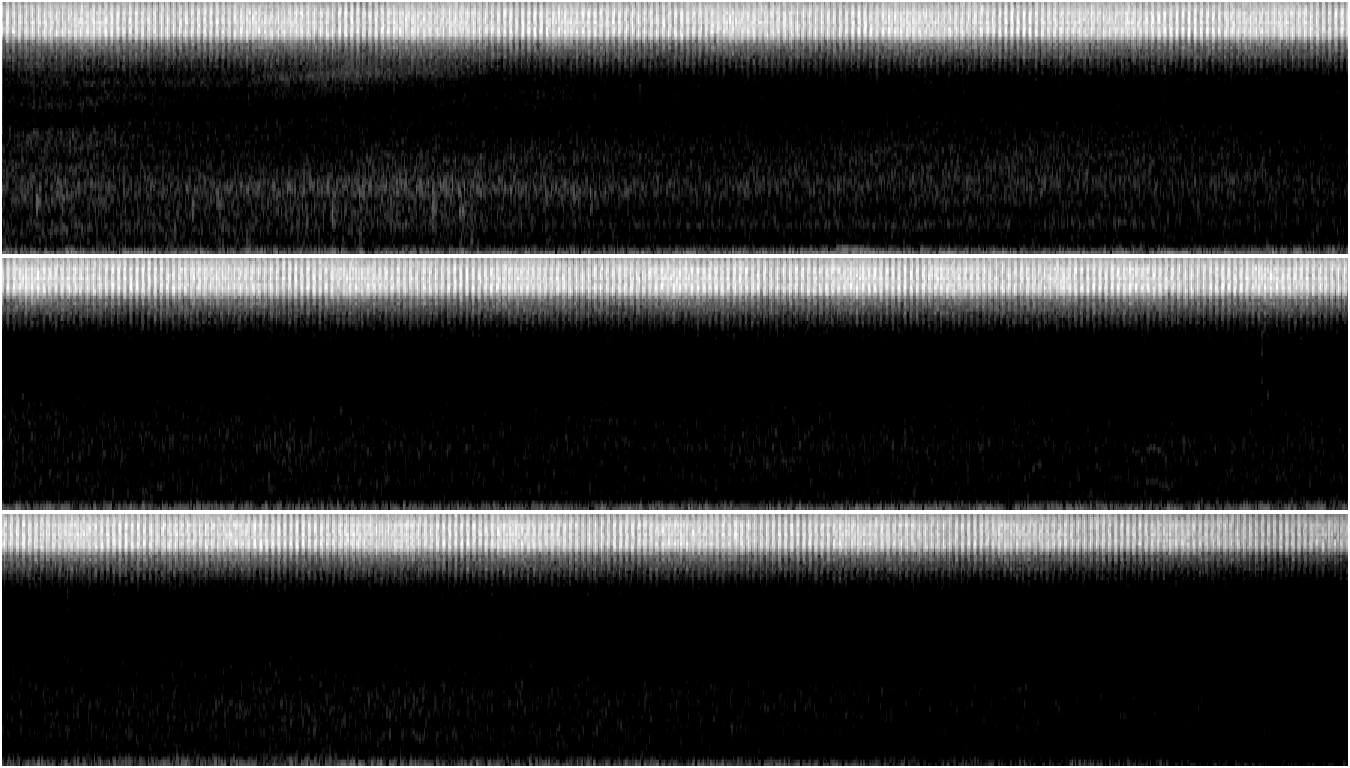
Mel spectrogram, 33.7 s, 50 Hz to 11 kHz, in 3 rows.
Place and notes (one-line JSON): {"title": "Kelmė, Lithuania, night at cemetery", "date": "2019-07-23 23:40:00", "description": "standing at cemetery and listening to night's soundscape", "latitude": "55.64", "longitude": "22.93", "altitude": "121", "timezone": "Europe/Vilnius"}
